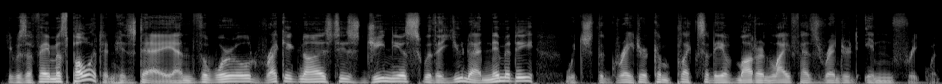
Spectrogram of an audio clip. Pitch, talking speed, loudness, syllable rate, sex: 105 Hz, 170 wpm, -20 LUFS, 5.0 syllables/s, male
